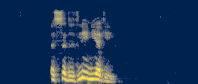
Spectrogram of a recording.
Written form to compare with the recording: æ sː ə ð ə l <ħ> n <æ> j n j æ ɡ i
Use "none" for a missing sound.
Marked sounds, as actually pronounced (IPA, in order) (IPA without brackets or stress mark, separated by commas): θ, i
